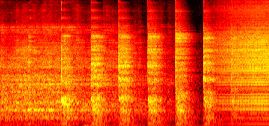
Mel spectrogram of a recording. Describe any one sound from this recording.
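A hammer taps sharply on a chisel.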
